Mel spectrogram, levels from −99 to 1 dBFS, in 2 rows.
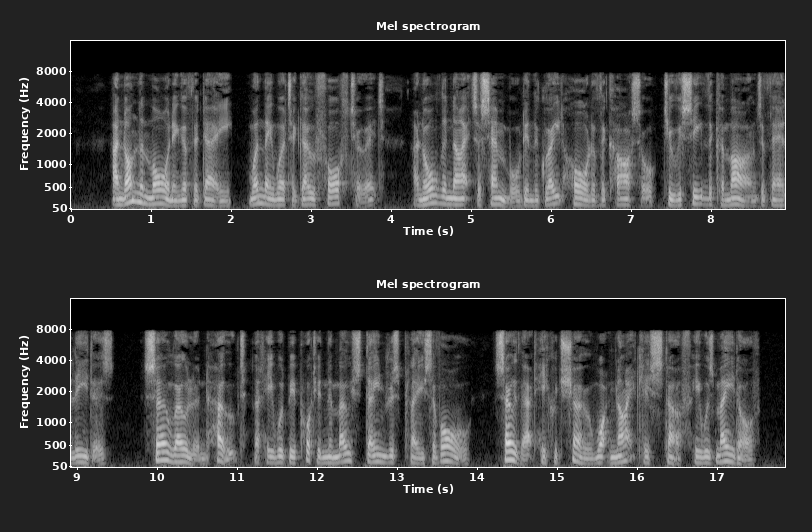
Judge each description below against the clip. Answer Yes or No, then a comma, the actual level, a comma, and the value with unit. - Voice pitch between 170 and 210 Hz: No, low, 125 Hz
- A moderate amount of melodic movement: Yes, average, 3.6 semitones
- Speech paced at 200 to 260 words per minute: Yes, fast, 205 wpm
